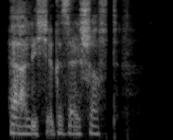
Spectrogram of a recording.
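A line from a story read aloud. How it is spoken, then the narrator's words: Murmur. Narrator (German): murmelte Heathcliff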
